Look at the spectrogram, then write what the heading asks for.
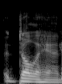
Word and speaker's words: Dullahan: I don't think I pronounced the second one right. Dullahan.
